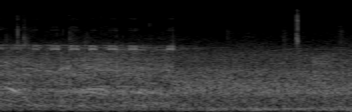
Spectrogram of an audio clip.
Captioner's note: whistle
